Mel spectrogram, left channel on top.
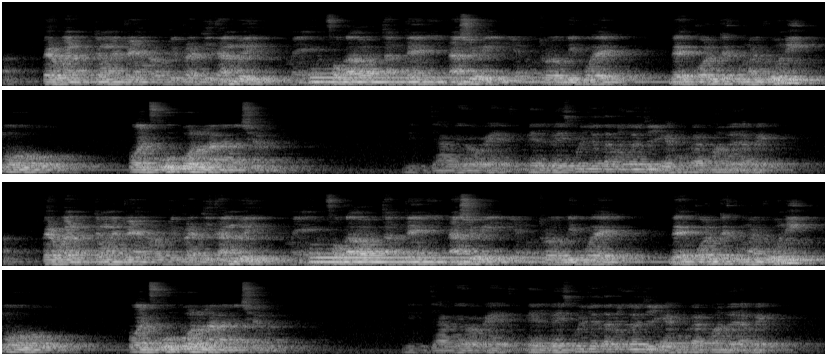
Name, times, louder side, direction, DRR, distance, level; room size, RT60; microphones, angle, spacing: voice 1, 0.4-6.1 6.7-8.8 9.5-10.9, equal, ahead, -10 dB, 1.1 m, -23 dB
sound 1, 3.1-8.7, right 2 dB, 85° right, 0.5 m, -27 dB
voice 2, 12.2-15.9, equal, 25° right, -8 dB, 0.5 m, -28 dB
3.2 x 2.4 x 3.8 m, 1.3 s
head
